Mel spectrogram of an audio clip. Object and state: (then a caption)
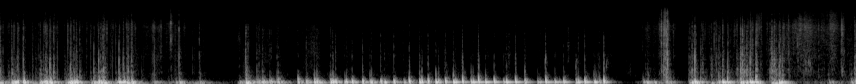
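Plastic-wrapped mirror. Fingertips scratch and rub the crinkled cling film wrapped around a flat mirror in a white cardboard mat, held up close to the mic. The result is a dense, rapid run of boomy, low-heavy scratching and rustling bursts with little brightness, broken by brief silent gaps around 2 and 6 seconds.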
